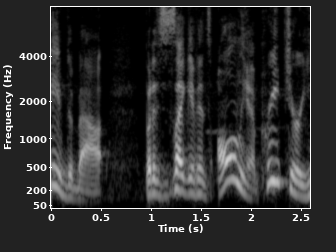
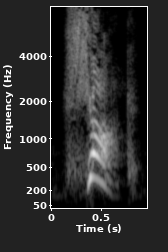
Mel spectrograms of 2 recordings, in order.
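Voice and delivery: sarcastic gasp, then a raised mock yell of shock; 8 semitones higher, 4 dB louder than usual. Preacher mocks the churchgoer's news with fake shock. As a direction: fake astonishment, hammed up.

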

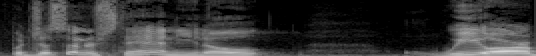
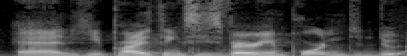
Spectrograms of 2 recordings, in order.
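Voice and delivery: ordinary talk, nothing marked

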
